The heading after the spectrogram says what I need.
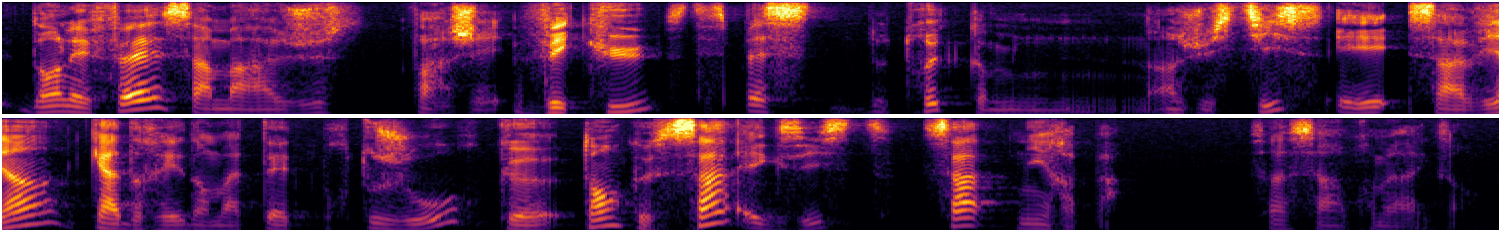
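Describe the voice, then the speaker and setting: With a Belgian French accent, a young man speaks as a panelist at a public event at a moderate pace and medium pitch. His delivery is lively and conversational, marked by frequent sentence restarts.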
